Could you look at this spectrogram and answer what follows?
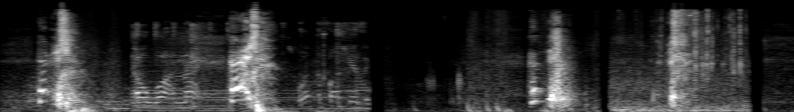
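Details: Several loud, explosive sneezes in a row over background music; ordinary sneezes.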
